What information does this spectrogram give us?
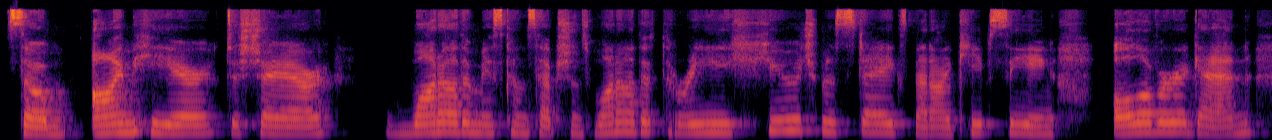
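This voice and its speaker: A woman's voice: a little high, fairly even intonation. A woman from Finland with a Finnish accent, a career coach giving a live-streamed training talk and speaking straight to her viewers in an encouraging way. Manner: unhurried, encouraging, addresses viewers directly.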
